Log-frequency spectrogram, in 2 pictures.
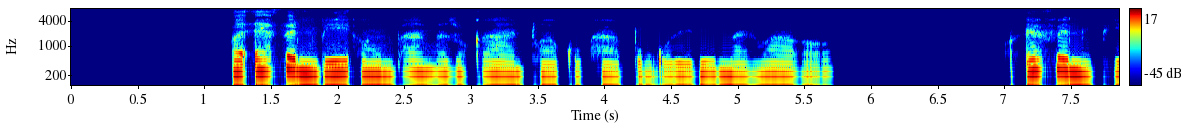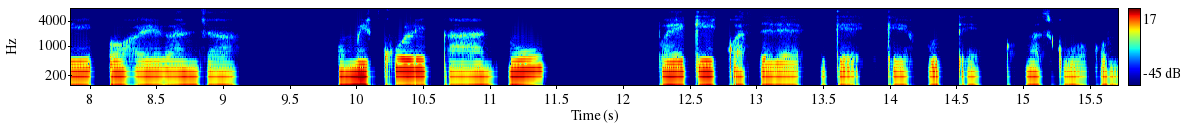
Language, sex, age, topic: Oshiwambo, female, 18-24, finance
